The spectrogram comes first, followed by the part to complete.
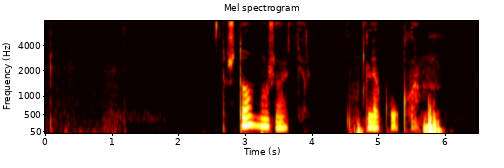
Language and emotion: Russian, sad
